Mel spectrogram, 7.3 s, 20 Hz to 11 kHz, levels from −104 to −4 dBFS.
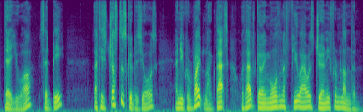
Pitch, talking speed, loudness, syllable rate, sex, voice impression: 110 Hz, 230 wpm, -22 LUFS, 5.9 syllables/s, male, very masculine, middle-aged, very thick, tensed, powerful, bright, slightly soft, slightly muffled, fluent, very cool, intellectual, slightly refreshing, sincere, calm, mature, friendly, reassuring, slightly wild, slightly kind, slightly modest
